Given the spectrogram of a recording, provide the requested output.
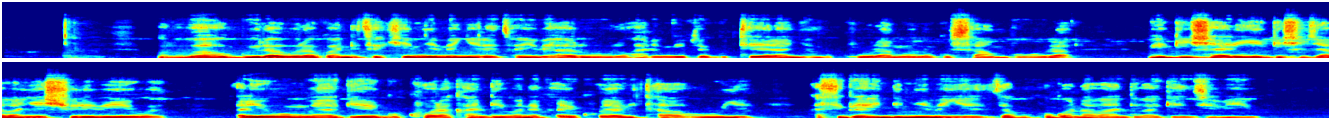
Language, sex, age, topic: Rundi, male, 18-24, education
